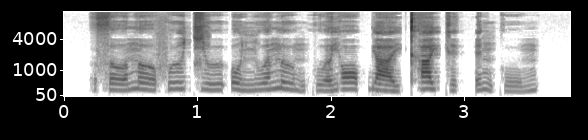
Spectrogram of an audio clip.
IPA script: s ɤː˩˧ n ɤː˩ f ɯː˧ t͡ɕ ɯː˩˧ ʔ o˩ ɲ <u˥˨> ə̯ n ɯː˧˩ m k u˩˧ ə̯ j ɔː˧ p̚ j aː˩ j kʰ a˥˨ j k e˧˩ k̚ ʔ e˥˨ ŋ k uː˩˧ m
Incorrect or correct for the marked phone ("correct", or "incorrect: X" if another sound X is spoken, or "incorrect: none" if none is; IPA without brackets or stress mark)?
incorrect: u˧˥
